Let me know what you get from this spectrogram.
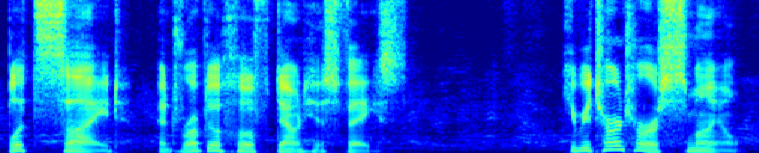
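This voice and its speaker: A man's voice: mid-range voice, sing-song, unhurried, a little mellow, some chatter behind. A man reading scripted dramatic story narration for a fan fiction.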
